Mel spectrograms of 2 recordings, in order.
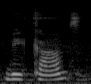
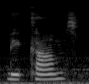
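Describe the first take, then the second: The two takes are said the same way.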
